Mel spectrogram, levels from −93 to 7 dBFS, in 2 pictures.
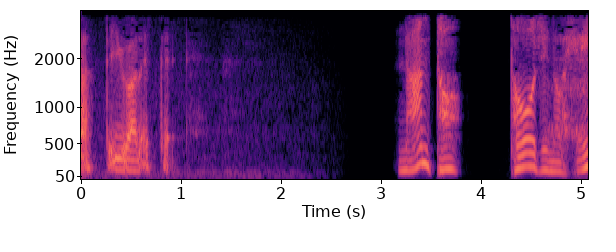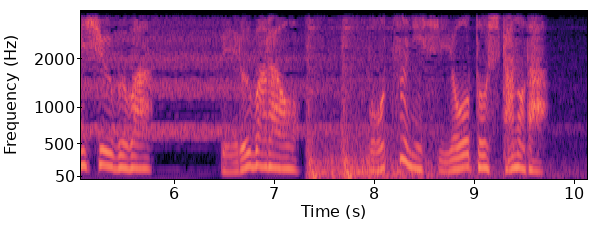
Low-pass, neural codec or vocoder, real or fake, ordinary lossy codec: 3.6 kHz; none; real; none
